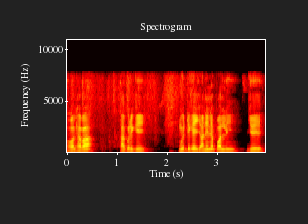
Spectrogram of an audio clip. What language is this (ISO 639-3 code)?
ori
